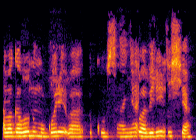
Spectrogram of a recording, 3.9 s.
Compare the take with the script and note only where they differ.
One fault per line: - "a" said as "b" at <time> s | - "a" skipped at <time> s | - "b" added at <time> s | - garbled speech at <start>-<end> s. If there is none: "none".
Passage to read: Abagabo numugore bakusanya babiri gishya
none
